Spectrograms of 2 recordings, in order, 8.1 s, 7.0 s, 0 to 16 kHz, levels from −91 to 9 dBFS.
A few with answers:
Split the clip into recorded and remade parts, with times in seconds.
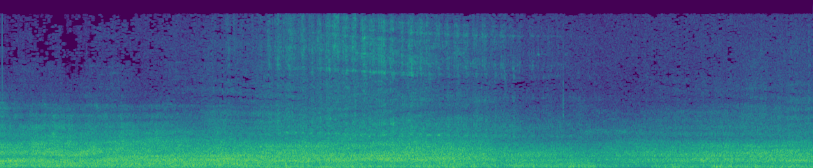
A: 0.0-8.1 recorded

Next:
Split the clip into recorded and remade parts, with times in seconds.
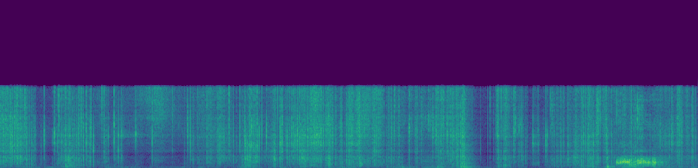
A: 0.0-7.0 remade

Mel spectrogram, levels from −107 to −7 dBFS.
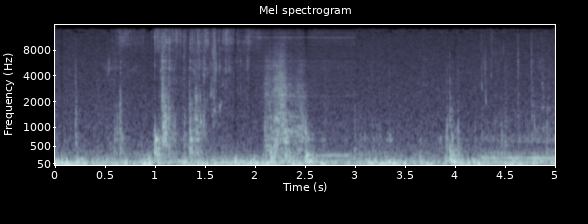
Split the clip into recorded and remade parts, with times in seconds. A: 0.0-2.0 recorded; 2.0-3.0 remade; 3.0-5.0 recorded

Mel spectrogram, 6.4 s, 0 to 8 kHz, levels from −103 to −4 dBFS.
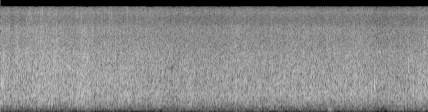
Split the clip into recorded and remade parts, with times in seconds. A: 0.0-6.4 recorded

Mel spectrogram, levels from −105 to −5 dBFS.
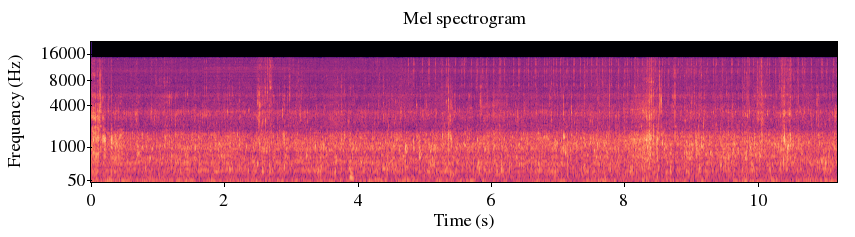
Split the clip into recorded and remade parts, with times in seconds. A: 0.0-1.7 recorded; 1.7-3.0 remade; 3.0-11.2 recorded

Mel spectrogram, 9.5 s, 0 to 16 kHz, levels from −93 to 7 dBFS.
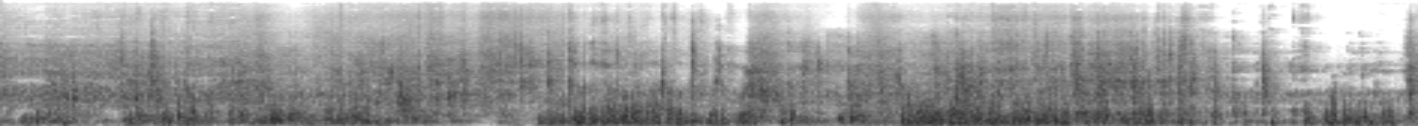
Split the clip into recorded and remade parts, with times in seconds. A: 0.0-1.6 recorded; 1.6-6.3 remade; 6.3-9.5 recorded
